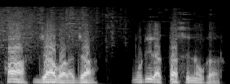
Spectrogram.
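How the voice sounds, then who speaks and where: A man's voice: fairly low pitch, rapid-fire, darkish tone, husky. A man voicing an irritable, crude middle-aged village father in a comic cartoon, scolding bluntly with a West Bengal accent. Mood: gruff, scolding.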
